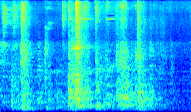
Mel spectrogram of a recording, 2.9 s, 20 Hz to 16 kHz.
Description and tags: elevator opening
Dover Impulse traction elevator
Recorded in 2012 with an iPhone 4S
opening, open, doors, door, elevator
